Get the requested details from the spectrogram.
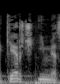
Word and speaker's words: Керчи: Если вы заглянете в словарь русского языка, ну вот вы увидите там, и я надеюсь, наконец-то запомните, что когда а, говорится слово Керчи, то ударение ставится именно на первый слог. Это и есть единственная возможная литературная норма. Множество жителей Керчи говорит Керчи, но это разговорная норма.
